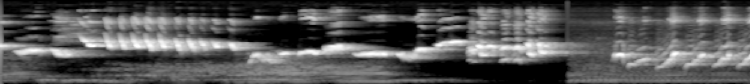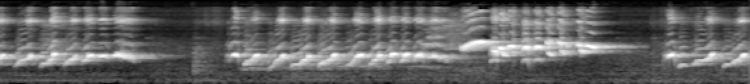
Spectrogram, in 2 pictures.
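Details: White-rumped shama singing kretekan to provoke other shamas into song: dense rattling trills of rapid repeated notes mixed with high swooping whistles, some low background noise under the first phrases.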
